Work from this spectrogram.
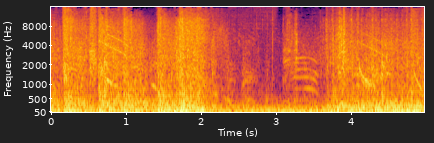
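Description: Close-range gunfire in a Halo co-op match, dense rapid bursts with booming low thuds and whizzing effects running continuously through the clip, fairly loud.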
